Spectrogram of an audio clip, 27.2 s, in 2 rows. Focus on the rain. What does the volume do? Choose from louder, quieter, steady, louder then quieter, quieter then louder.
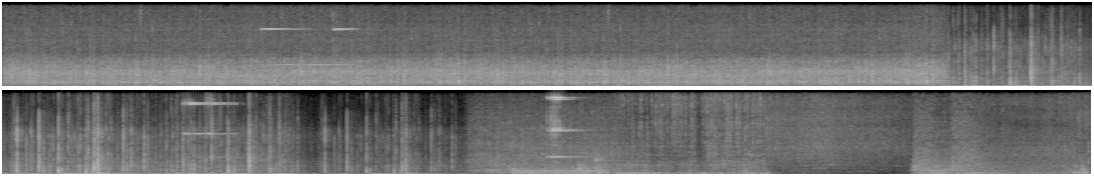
quieter.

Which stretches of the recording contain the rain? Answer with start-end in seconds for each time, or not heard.
0.0-27.2.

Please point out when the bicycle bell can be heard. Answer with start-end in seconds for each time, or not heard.
3.4-4.5, 15.8-16.6, 20.0-21.2.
